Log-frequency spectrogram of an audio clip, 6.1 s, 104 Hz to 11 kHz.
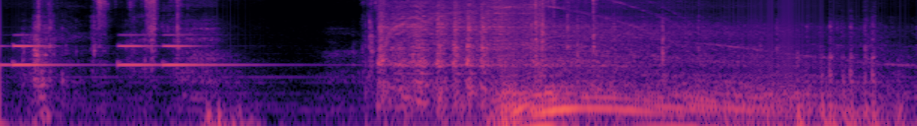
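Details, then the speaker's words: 2003 Mitsubishi Eclipse GTS started in neutral right after replacing the mass airflow sensor for code P0102 (previously surged and lunged as if stalling); after a chime it cranks, catches, revs smoothly and settles without surging or dying: normal start and rev. "it definitely feels a lot better so far."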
